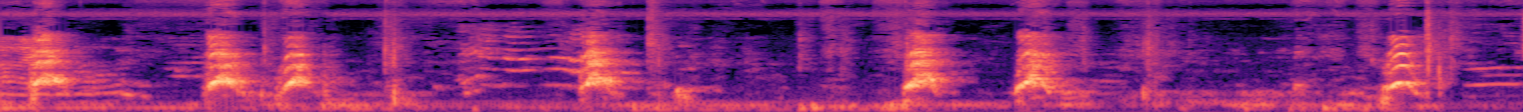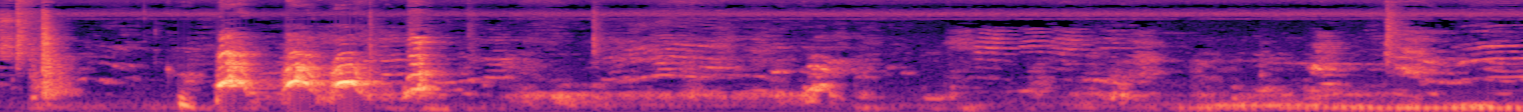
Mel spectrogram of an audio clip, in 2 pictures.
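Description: A dog barking repeatedly in short single and double barks through the first ten seconds, with a quick run of barks about nine seconds in.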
